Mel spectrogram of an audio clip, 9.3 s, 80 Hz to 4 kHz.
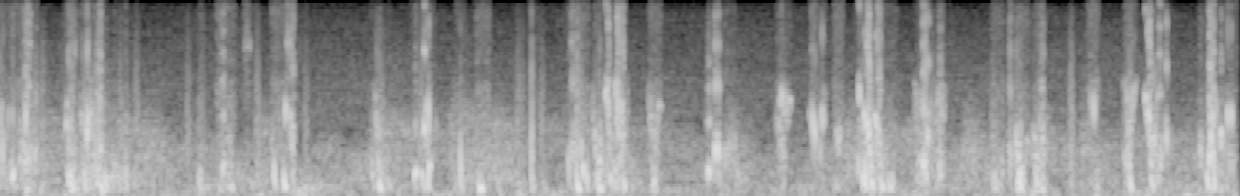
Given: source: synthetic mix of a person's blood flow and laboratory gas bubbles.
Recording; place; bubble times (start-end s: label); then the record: Doppler ultrasound of blood flow; subclavian vein
0.00-0.33 s: bubbles
0.52-1.02 s: bubbles
1.52-1.56 s: bubbles
1.65-1.80 s: bubbles
1.86-1.98 s: bubbles
2.06-2.27 s: bubbles
2.79-2.98 s: bubbles
3.11-3.31 s: bubbles
3.45-3.53 s: bubbles
3.60-3.71 s: bubbles
3.99-4.07 s: bubbles
4.27-4.75 s: bubbles
4.90-5.00 s: bubbles
5.33-5.56 s: bubbles
5.85-5.98 s: bubbles
6.10-6.24 s: bubbles
6.29-6.36 s: bubbles
6.44-6.77 s: bubbles
6.89-7.14 s: bubbles
7.47-7.90 s: bubbles
8.18-8.27 s: bubbles
8.46-8.58 s: bubbles
8.61-8.83 s: bubbles
9.02-9.31 s: bubbles
From the record:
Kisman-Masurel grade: 242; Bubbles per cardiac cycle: several, 3 to 8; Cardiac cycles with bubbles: 100%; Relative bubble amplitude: moderate (0.250 to 0.450); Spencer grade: 3 (all of the cardiac periods contain showers or single bubble signals, but not dominating or overriding the cardiac motion signals); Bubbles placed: anywhere in the cardiac cycle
